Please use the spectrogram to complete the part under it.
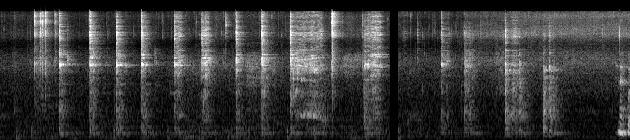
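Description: Fry cakes cooking in oil at home give a steady sizzle, broken by repeated close clinks and scrapes of a utensil against the pan at a quick, uneven rhythm, with no voices.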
